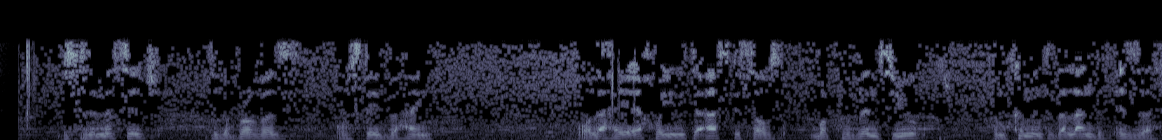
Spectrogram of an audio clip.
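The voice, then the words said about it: British accent. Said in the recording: “In a British accent”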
